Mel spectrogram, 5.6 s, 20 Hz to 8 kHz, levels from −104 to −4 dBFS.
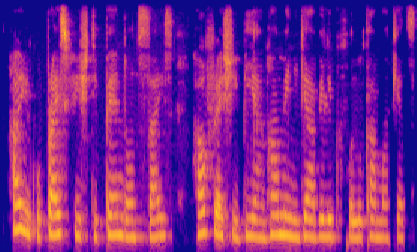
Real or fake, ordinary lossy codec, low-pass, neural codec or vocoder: real; none; 7.2 kHz; none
